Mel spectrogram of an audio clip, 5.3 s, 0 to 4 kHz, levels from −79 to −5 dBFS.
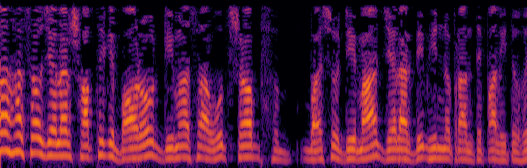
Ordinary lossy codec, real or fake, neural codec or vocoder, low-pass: Opus, 64 kbps; real; none; 3.6 kHz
